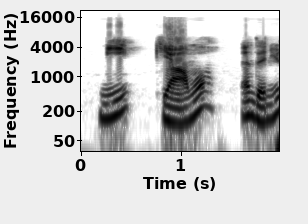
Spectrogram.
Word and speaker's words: chiamo: You have noticed that kiami or chiamo, which is written chi, is pronounced k.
